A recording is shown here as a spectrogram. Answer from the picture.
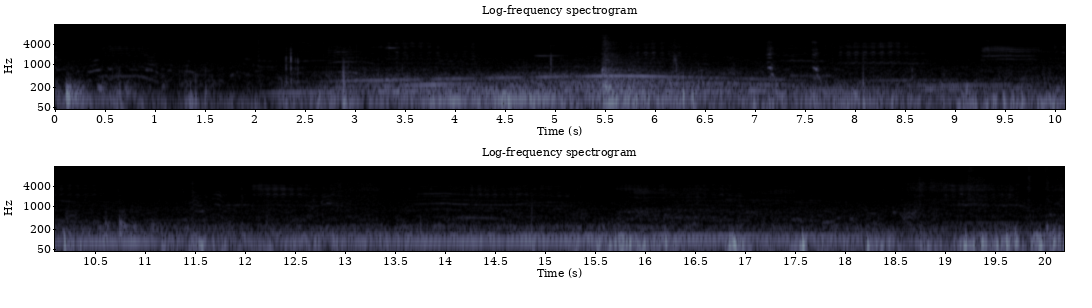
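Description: Sheep and goats bleating again and again in the background, short wavering calls scattered through the whole stretch, over a steady low drone.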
